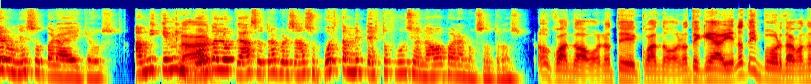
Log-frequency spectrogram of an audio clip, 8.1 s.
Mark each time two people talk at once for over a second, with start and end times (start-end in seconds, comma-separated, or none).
none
